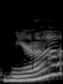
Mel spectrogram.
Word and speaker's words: Mirna: But one of my angel subscribers, Mirna, I think is how you say it, it's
